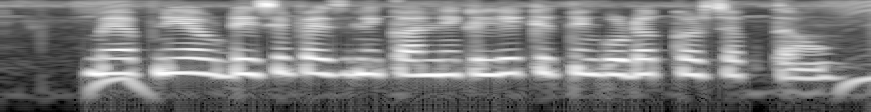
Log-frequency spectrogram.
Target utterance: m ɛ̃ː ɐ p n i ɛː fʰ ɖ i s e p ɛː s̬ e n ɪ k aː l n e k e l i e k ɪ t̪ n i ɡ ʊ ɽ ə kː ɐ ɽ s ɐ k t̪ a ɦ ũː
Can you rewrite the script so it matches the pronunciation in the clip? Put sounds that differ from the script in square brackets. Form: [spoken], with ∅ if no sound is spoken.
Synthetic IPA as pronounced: m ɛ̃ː ɐ p n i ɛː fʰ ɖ i s e p ɛː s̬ e n ɪ k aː l n e k e l i e k ɪ t̪ n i ɡ ʊ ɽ ə kː ɐ [ɾ] s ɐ k t̪ a ɦ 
